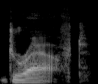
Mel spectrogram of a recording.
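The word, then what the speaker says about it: draught: a u g ght but always pronounced draft a draft beer is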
